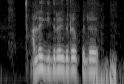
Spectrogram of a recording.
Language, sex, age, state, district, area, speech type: Santali, male, 30-45, West Bengal, Jhargram, rural, spontaneous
